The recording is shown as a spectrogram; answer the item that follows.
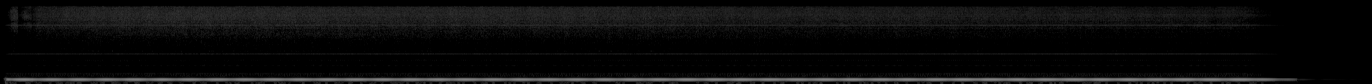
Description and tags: sci-fi drone
digital, sci-fi, fx, harsh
